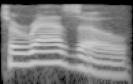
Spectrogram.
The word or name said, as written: terrazzo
